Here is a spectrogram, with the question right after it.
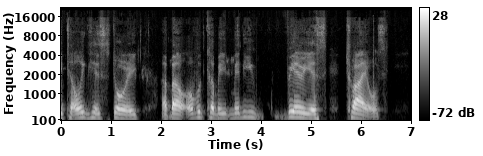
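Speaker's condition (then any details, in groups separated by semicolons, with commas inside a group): Cerebral palsy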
